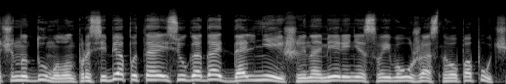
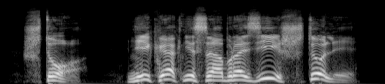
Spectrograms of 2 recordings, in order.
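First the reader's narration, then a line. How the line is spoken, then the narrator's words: Loud menacing bark. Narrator (Russian): Громко рявкнул страшный человек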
